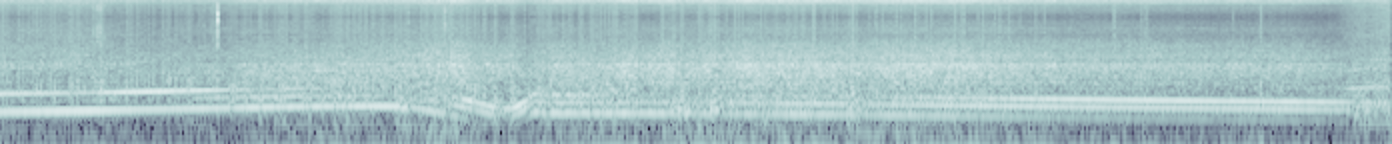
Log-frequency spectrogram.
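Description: A car engine hums steadily from inside the cabin, dipping and rising as the gears change.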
